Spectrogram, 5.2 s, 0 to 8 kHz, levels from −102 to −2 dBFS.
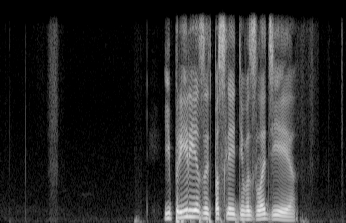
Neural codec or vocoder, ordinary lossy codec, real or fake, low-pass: none; none; real; 7.2 kHz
